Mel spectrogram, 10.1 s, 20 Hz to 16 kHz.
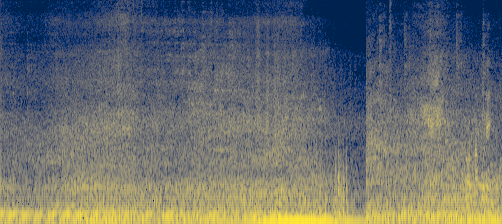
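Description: Heavy bus engine rumble in busy midday traffic, the Jetbus 3 coach passing close with a loud low drone that swells around the middle, wind buffeting the microphone, no speech.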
